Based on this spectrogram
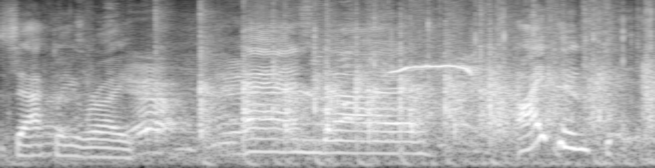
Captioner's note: audience applauds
